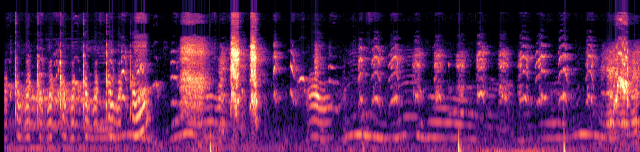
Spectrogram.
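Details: Pet yellow rose-ringed parakeet mimicking different words: warbling, speech-like harmonic phrases in the first second and a half, then sharp squawks, followed by short rising-falling tonal syllables and a final harsh burst.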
